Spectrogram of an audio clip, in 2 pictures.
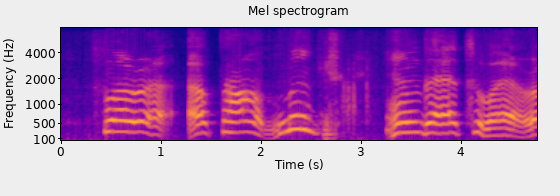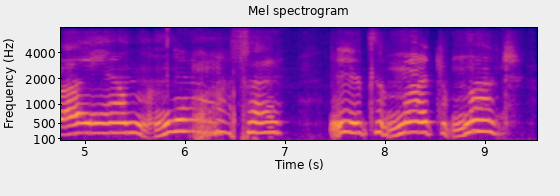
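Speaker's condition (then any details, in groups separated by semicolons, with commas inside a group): Cerebral palsy; powerchair user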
